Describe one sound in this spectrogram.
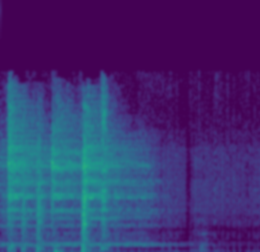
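An electric piano plays chords that ring out and fade.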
